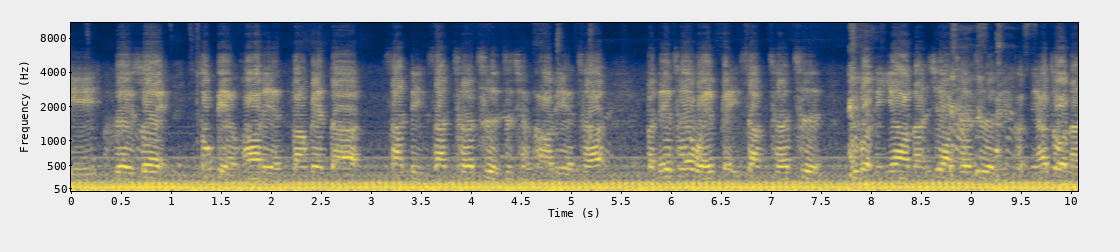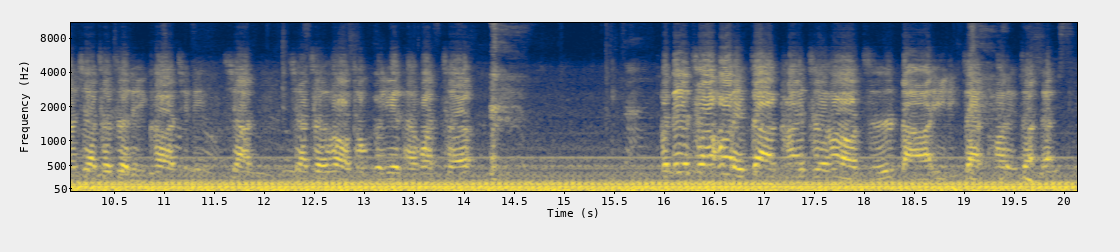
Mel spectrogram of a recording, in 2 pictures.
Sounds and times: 0.0s Train message broadcasting 14.4s
16.0s Train message broadcasting 20.1s

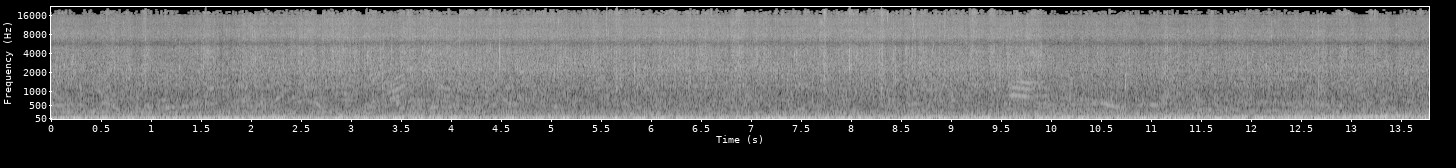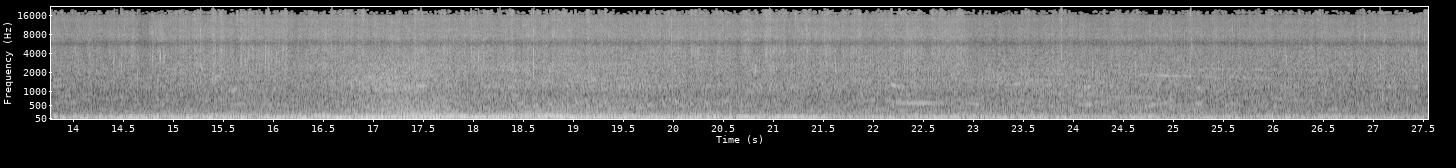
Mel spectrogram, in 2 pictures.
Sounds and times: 0.0s floor fountain 27.5s
0.0s passengers walking by 27.5s
1.2s passing traffic 27.5s
9.3s group of alcohol drinking people 27.5s

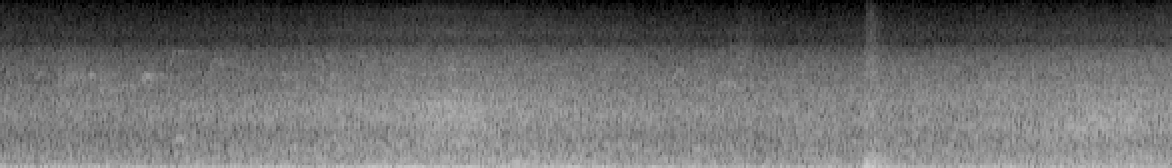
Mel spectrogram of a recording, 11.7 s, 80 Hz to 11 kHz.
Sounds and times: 0.0s cars 11.7s

